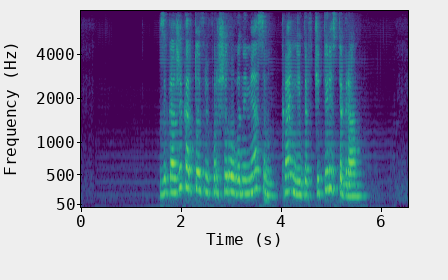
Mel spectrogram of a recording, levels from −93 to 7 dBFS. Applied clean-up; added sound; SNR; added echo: neural separator model SepFormer DNS4.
